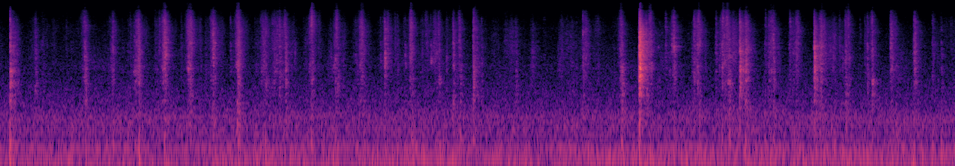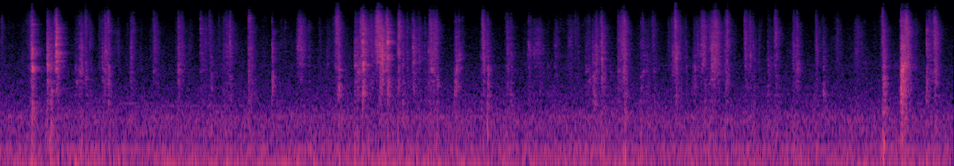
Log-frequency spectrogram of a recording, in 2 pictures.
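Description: Oracle cards being shuffled by hand, a steady run of soft papery riffles and snaps that stays close and fairly quiet throughout, with no talking over it.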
